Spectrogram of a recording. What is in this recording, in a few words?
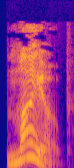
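"myope", British English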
